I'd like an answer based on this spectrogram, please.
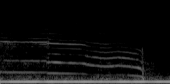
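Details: Smoke, a male Russian Blue kitten, a busy and very vocal pet, gives one drawn-out meow that slowly falls in pitch, lasting about one and a half seconds, over a steady low electrical hum.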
